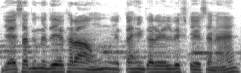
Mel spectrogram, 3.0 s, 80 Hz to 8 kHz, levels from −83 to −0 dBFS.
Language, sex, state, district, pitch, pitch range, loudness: Hindi, male, Madhya Pradesh, Katni, 130 Hz, 120-140 Hz, -15 LUFS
